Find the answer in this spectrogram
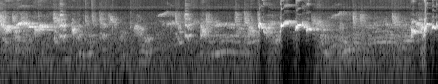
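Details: Red-whiskered bulbul kept for song competition, not yet in peak form, gives its loud keke: a continuous warbling, slurred whistles that rise and dip, with a steady high hiss throughout.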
